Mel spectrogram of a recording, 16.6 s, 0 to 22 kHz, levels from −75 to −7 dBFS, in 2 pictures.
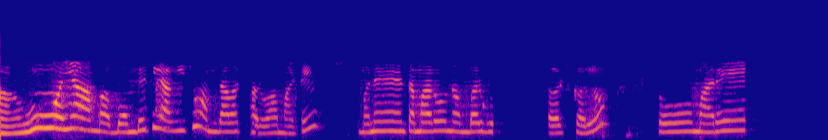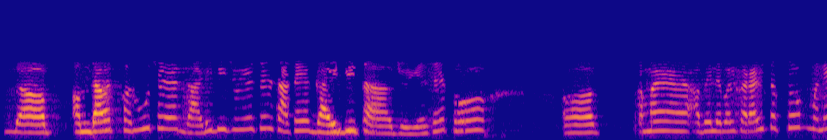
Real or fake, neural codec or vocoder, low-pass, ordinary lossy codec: real; none; 3.6 kHz; AAC, 16 kbps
